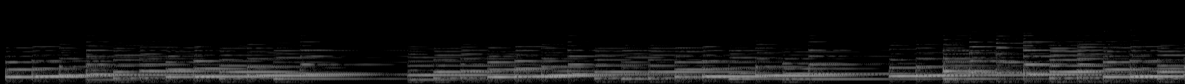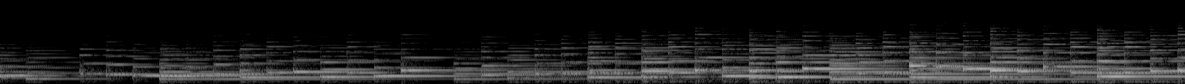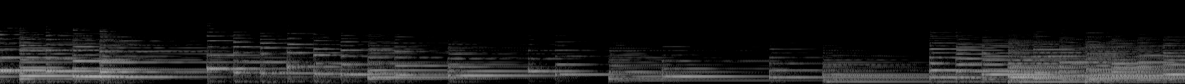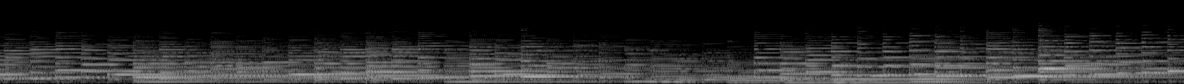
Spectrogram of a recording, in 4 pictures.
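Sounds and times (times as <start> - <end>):
piano piece: 0.0 - 47.3.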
